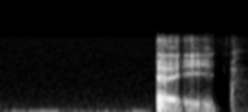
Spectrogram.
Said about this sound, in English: I burped.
